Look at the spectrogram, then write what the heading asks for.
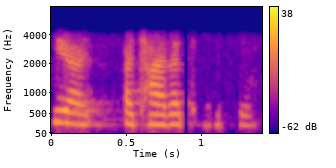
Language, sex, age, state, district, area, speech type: Hindi, female, 18-30, Madhya Pradesh, Katni, urban, conversation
